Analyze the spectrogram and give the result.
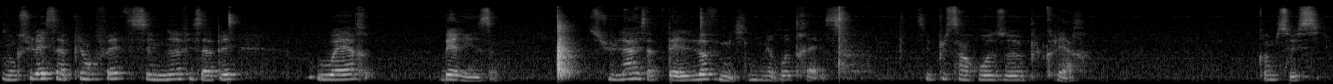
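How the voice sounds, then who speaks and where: A woman from France with a sick, hoarse voice, chatting casually through a makeup haul and rambling with lots of fillers and restarts. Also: fairly high pitch, steady tone, unhurried, long pauses. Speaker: beauty vlogger. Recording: noisy home recording.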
